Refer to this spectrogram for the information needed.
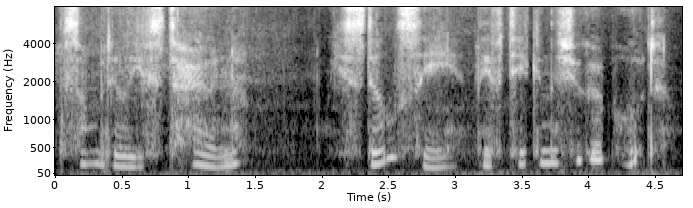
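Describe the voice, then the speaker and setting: A woman's voice: mid-range voice, expressive, a little slow, creaky, in a whisper, rough recording. An actress playing a teasing young woman student from Greenock, with a West of Scotland accent. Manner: teasing, soft and hushed.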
